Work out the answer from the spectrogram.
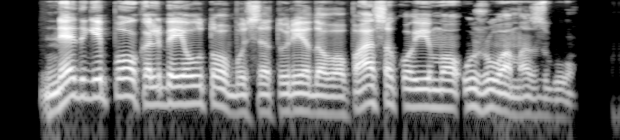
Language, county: Lithuanian, Šiauliai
